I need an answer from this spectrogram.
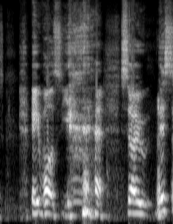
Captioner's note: laughs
